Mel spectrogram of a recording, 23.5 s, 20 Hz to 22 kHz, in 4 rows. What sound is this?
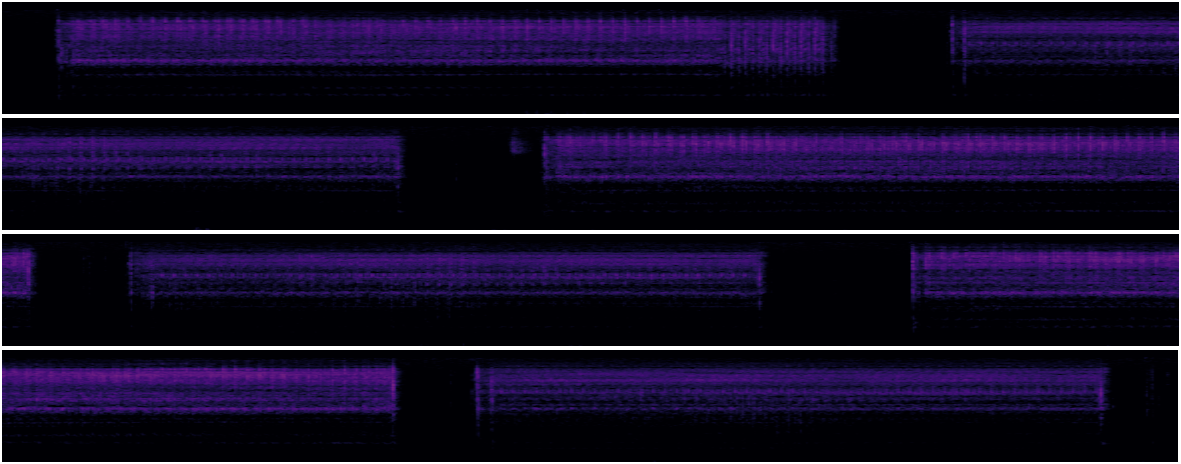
Super 8 Camera Zoom Motor (GAF ST-802)
The zoom motor on a GAF ST-802 super 8 camera.
motor, super8, film, camera, zoom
